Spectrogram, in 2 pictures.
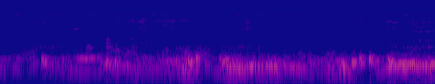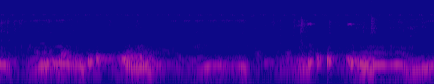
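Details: New adult dun Lahore pigeon indoors giving a steady stream of deep, burbling coos in wavering bursts of a second or two, separated by brief dips, over a quiet room background.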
